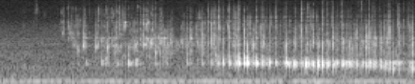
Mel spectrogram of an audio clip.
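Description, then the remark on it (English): Persephone Brewing Peach Hefeweizen pours from a can into a glass with a steady, gurgling splash that grows louder and rushes as the glass fills, over a faint low hum. “Here's the pour.”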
